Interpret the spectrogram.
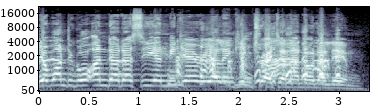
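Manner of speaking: high, loud Caribbean crab voice with a laugh; bouncy Sebastian the crab impression. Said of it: "Do a little Sebastian".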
